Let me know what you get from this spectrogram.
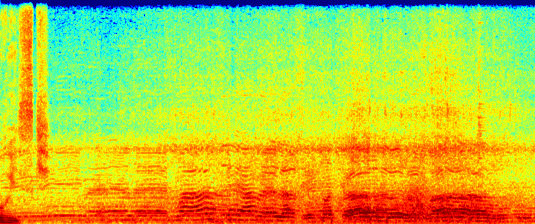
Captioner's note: Hebrew spoken audio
